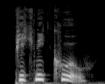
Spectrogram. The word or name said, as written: picnickurv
